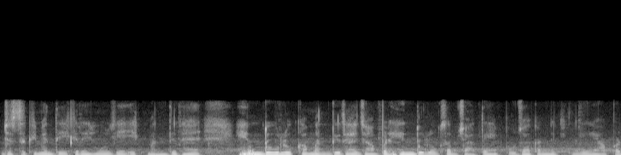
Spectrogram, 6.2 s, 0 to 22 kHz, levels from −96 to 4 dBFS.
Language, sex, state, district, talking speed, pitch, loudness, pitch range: Hindi, female, Bihar, Katihar, 300 wpm, 195 Hz, -19 LUFS, 185-205 Hz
